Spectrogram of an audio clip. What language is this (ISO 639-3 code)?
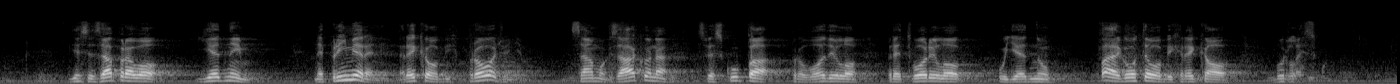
hrv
